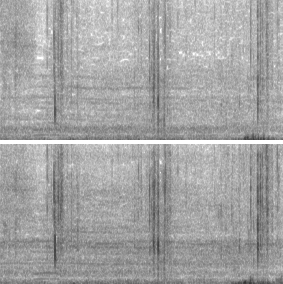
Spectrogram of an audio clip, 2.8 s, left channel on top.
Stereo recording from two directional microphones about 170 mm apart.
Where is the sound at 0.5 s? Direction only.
45° left (ahead or behind).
